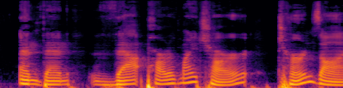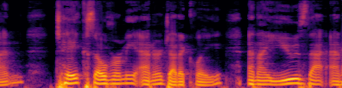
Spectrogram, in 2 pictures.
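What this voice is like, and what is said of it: Usual voice. Nothing is said of it.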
